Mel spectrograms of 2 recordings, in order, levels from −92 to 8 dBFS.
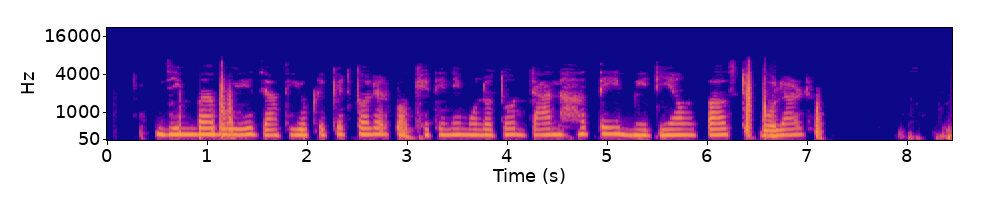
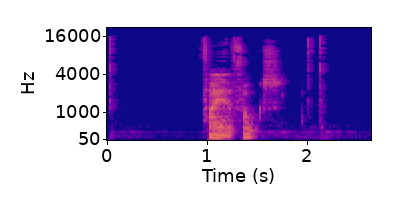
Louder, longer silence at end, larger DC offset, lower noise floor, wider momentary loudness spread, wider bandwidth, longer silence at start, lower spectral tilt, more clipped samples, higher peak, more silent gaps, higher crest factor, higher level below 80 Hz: first, -20 LUFS vs -32 LUFS; second, 0 s vs 0.45 s; neither; second, -45 dBFS vs -83 dBFS; second, 8 LU vs 19 LU; second, 6.6 kHz vs 16.5 kHz; first, 0.5 s vs 0.05 s; first, -8 dB/octave vs -4 dB/octave; neither; first, 0 dBFS vs -14 dBFS; first, 7.34-7.81 s vs none; about the same, 20 dB vs 22 dB; first, -50 dBFS vs -72 dBFS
